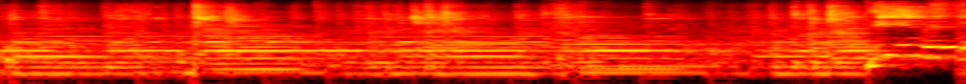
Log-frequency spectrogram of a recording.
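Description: Spanish acoustic guitar played in flamenco style, rhythmic strummed chords ringing on.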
